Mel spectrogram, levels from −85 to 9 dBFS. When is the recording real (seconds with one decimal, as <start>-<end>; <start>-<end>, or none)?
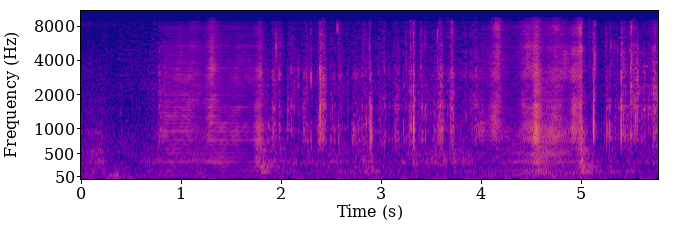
0.0-0.8; 1.8-4.0; 5.0-5.8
